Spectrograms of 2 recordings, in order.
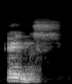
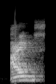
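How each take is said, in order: First: The E and I are sounded as separate vowels. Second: The vowel glides together like English 'eye'. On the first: The speaker calls it wrong. "bukan eins" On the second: The speaker calls it right. "Eins ya"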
